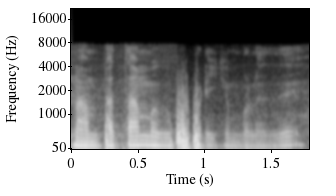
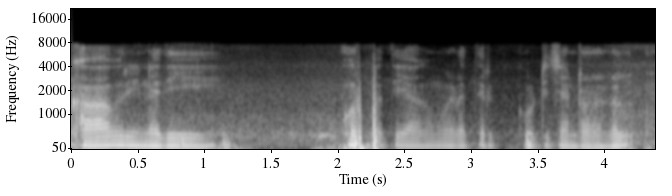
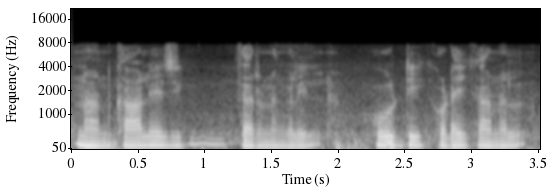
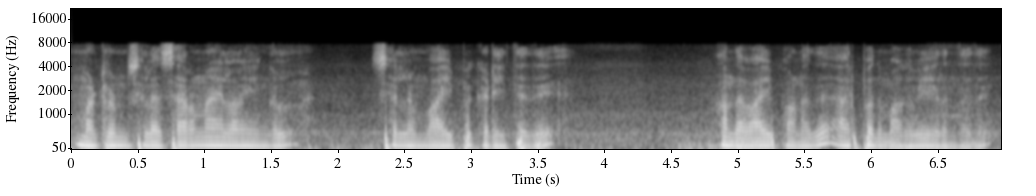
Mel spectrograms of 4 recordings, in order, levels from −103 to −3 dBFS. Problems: background sounds at intervals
